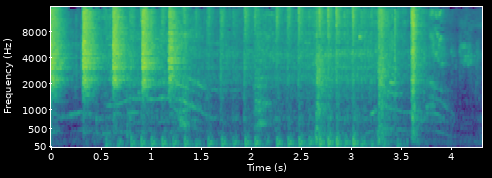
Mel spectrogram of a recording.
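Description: Motorcycle engine catching about half a second in and running in a quick train of firing pulses, which fade out near the end. The engine has been stalling and refusing to keep running.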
